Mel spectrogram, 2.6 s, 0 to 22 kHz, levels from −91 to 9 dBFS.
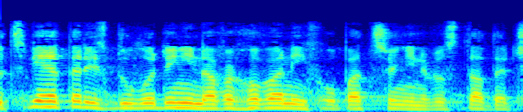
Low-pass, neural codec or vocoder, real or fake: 9.9 kHz; codec, 24 kHz, 0.9 kbps, WavTokenizer, medium speech release version 2; fake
